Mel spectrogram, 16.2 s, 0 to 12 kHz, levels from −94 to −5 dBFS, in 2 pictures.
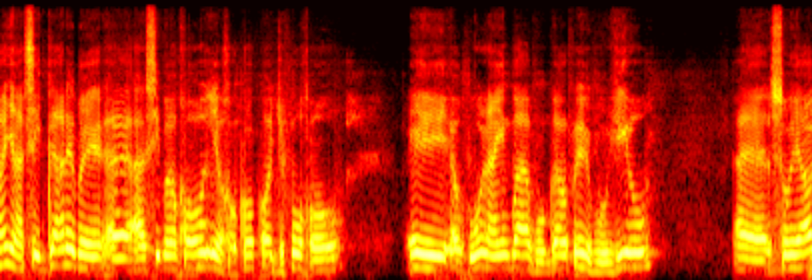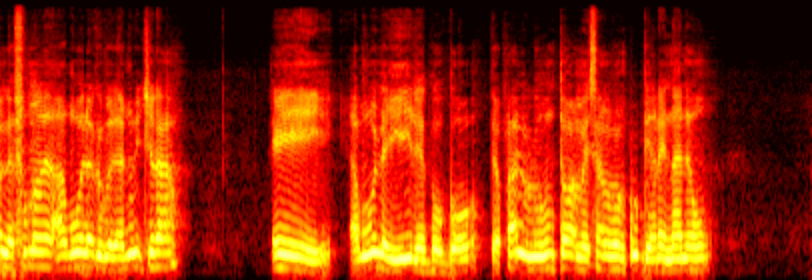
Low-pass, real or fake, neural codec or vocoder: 10.8 kHz; fake; codec, 44.1 kHz, 2.6 kbps, DAC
